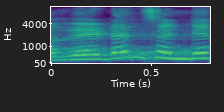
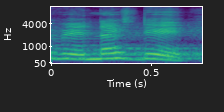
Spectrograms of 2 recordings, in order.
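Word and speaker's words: Wednesday: बेटी मन्नू से पूछा वेदन संडे नहीं भाभी वेडनेसडे पहले वाला दी साइलेंट है इंग्लिश ठीक से बोलिए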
